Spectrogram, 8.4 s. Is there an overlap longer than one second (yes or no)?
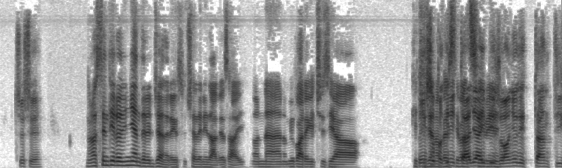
yes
